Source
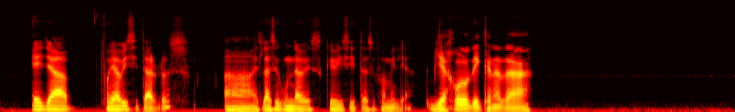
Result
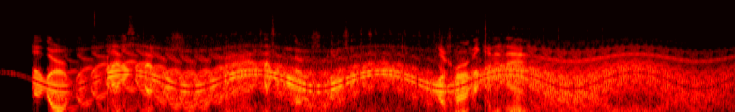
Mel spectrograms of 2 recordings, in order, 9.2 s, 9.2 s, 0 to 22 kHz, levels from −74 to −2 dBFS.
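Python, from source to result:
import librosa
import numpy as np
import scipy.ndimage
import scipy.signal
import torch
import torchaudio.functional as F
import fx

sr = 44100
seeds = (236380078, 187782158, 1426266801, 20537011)

y = fx.echo_swell(x, sr, ms=183, loudest=5, wet_db=-11.0)
y = fx.dmg_noise_colour(y, sr, seeds[0], colour='brown', level_db=-42.0, at=(4.88, 5.76), fade=0.02)
y = fx.ring_lfo(y, sr, carrier_hz=1200.0, swing_pct=30, hz=0.63)
y = F.gain(torch.from_numpy(y), -6.0).numpy()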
